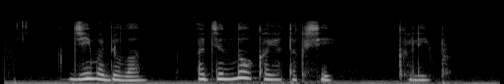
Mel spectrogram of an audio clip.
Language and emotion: Russian, neutral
